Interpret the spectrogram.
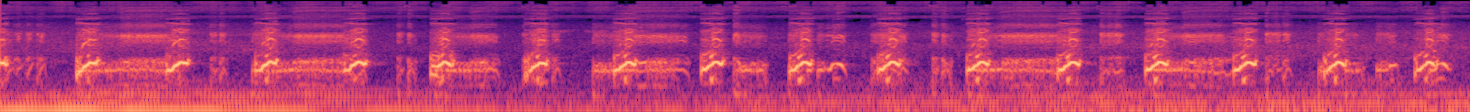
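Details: Repeated waterhen call used to lure birds into traps: rhythmic rising notes paired with level tones, roughly two per second, with a low humming background.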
